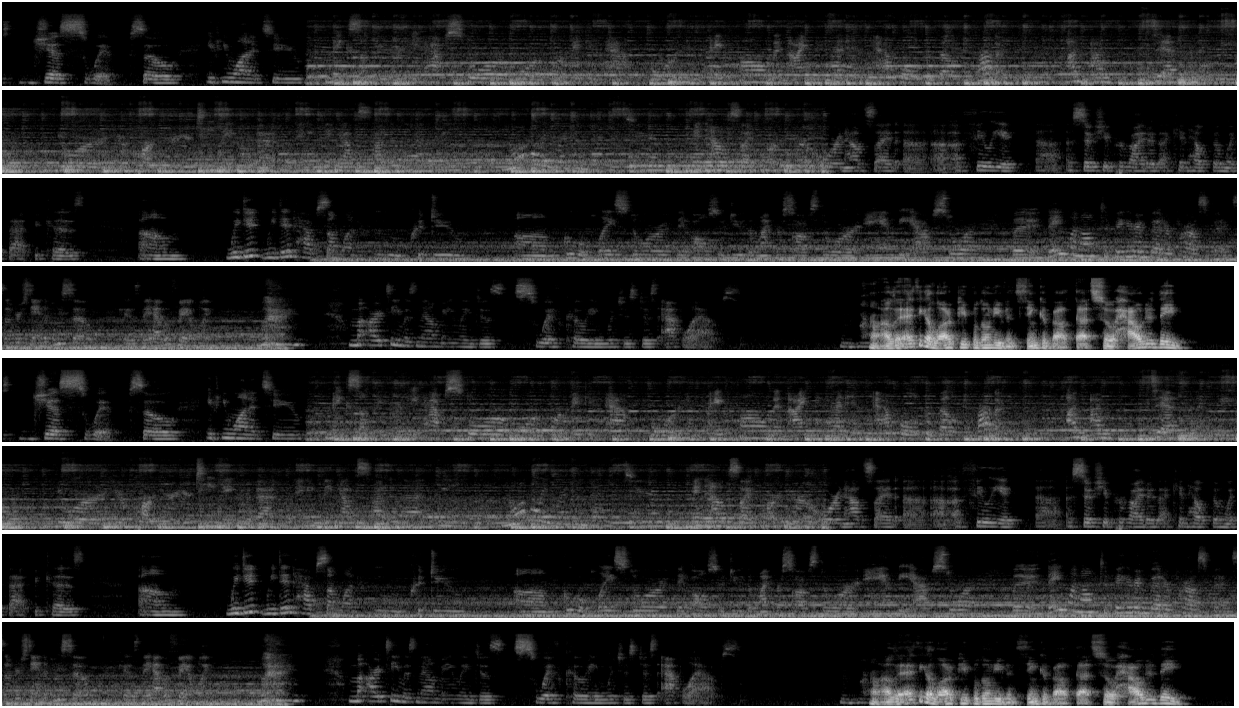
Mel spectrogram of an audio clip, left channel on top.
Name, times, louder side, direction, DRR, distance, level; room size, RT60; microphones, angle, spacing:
voice 1, 0.0-10.0 10.6-11.1 11.5-12.4 12.8-17.1 17.3-19.0 19.2-26.5 26.9-38.0 38.3-44.4 45.4-45.8, right 1 dB, 30° right, 0.8 m, -40 dB
sound 1, 3.0-20.6, left 1 dB, 25° left, 0.7 m, -33 dB
sound 2, 27.8-39.9, right 1 dB, 45° right, 0.4 m, -36 dB
voice 2, 45.7-48.8, left 2 dB, 70° left, 0.4 m, -20 dB
2.6 x 2.5 x 2.4 m
head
